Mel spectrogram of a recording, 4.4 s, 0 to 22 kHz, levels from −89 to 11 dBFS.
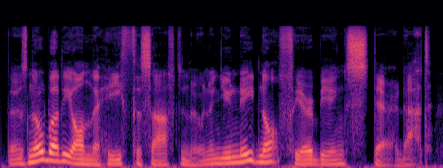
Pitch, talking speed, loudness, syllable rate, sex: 115 Hz, 215 wpm, -20 LUFS, 5.3 syllables/s, male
